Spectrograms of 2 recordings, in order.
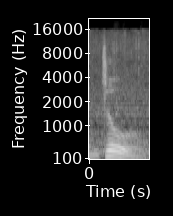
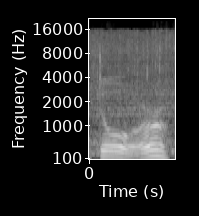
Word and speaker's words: door: So you say the door. The door. He shot the door quickly. The door. And you don't pronounce the letter R at the end of door.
